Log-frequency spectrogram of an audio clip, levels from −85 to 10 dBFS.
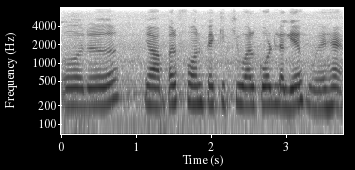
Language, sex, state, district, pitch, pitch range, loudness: Hindi, female, Haryana, Jhajjar, 205 Hz, 195-215 Hz, -14 LUFS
